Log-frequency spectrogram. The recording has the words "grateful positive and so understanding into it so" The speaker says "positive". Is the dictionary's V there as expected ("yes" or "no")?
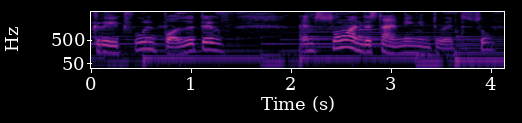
yes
